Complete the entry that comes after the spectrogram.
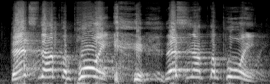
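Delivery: high, loud, drawn-out protest breaking into laughter; exasperated mock shout. Student to persistent file checkers, exasperated mock shout.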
